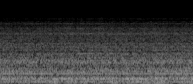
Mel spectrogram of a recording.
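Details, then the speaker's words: Pit Boss 520 wood pellet grill, over 5 years old, run with igniter disconnected: steady low hum and soft whirr, no clicks, fan and auger feeding pellets normally without tripping the GFCI; igniter identified as the fault. "look at that it's not tripping now and it's feeding pellets I hear the augur"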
